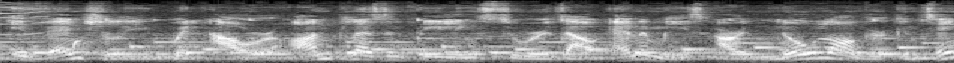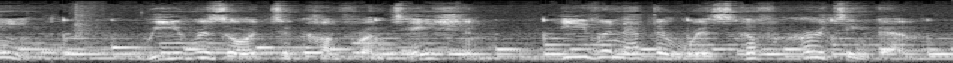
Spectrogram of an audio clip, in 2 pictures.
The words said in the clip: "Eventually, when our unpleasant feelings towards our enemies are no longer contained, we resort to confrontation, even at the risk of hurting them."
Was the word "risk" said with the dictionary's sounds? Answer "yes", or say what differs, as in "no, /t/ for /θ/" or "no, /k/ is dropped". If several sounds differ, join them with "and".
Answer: yes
